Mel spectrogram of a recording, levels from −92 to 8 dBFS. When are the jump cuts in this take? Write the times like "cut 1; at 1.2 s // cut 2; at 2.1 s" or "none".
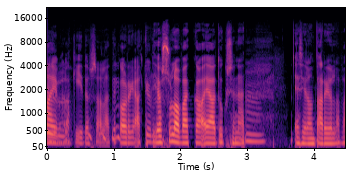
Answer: cut 1; at 1.4 s // cut 2; at 3.0 s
